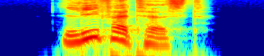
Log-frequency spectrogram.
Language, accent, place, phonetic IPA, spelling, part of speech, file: German, Germany, Berlin, [ˈliːfɐtəst], liefertest, verb, De-liefertest.ogg
- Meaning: inflection of liefern: 1. second-person singular preterite 2. second-person singular subjunctive II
